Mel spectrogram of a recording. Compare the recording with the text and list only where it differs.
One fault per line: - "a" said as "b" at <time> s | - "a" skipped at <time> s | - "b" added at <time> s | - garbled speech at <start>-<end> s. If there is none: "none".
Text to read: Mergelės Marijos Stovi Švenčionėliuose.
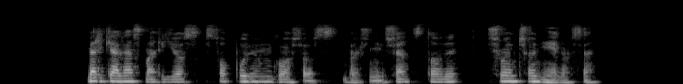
- "Sopulingosios bažnyčia" added at 2.1 s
